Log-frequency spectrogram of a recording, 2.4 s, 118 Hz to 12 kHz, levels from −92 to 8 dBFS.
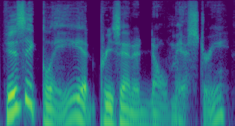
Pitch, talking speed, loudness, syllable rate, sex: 125 Hz, 125 wpm, -22 LUFS, 5.2 syllables/s, male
